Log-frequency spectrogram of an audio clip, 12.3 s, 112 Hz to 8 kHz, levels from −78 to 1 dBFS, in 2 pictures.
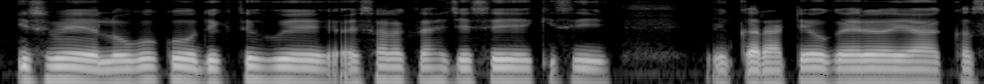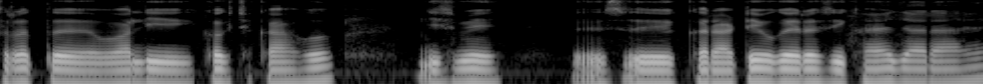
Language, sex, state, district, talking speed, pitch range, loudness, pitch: Hindi, male, Chhattisgarh, Bilaspur, 120 wpm, 115-130 Hz, -26 LUFS, 120 Hz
